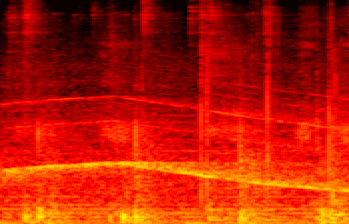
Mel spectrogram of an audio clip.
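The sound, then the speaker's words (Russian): An ambulance siren wails steadily and loudly, its tone sliding slowly downward as the vehicle passes, over a rumbling background of traffic noise. “Перепуганные врачи понимают, что ты не шутишь, и переносят его в машину скорой помощи.”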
